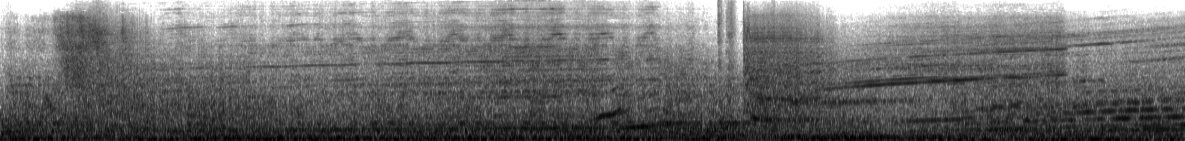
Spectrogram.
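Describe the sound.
Racing engines roar together at a race start in a loud, continuous din. Whining engine tones rise and glide through it, and one sharp sweep stands out partway through.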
